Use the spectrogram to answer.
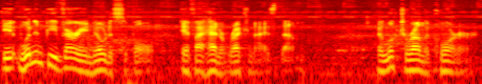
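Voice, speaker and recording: A man's voice: medium pitch, a little fast, vocal fry, a bit bright, rough recording. An actor playing an earnest, brooding amateur investigator who narrates his own conspiracy-minded story in an audio drama. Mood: musing. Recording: faint background noise.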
